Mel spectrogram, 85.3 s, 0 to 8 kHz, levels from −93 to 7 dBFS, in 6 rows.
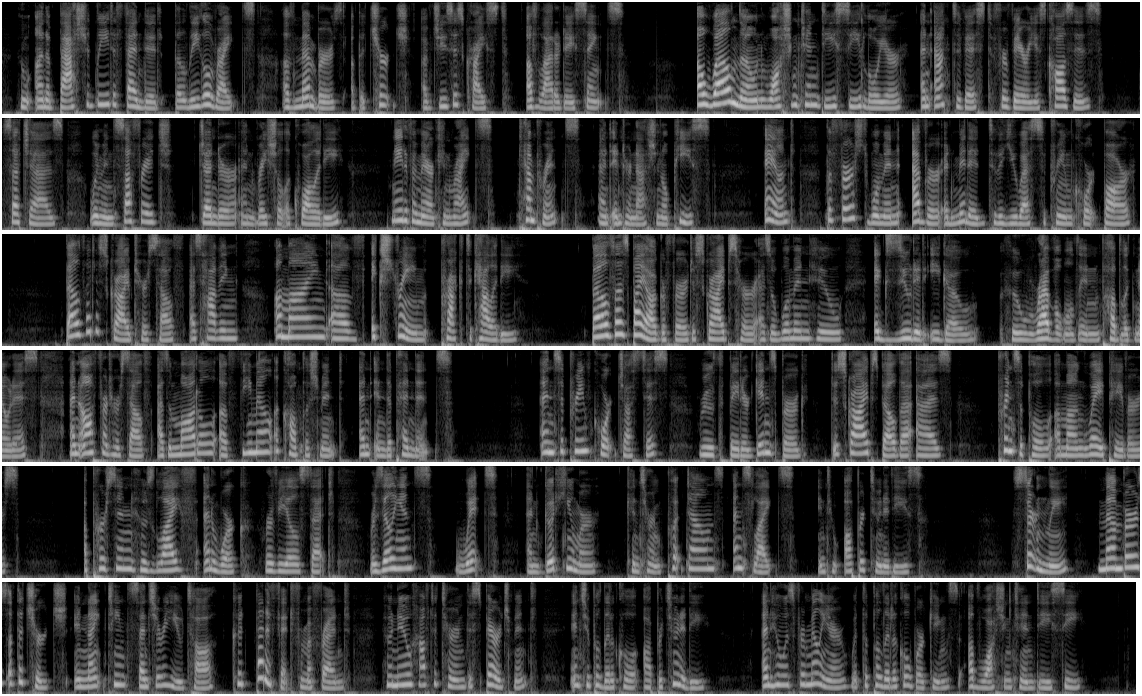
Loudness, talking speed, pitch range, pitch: -31 LUFS, 110 wpm, 175-235 Hz, 195 Hz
